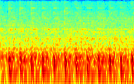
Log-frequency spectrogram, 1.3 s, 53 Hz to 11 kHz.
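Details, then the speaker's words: Restored air compressor pump on an 80 gallon tank building pressure toward 20 psi for a leak test: quick, even thumping pulses about seven a second, low and steady, no knocks or squeals, relatively quiet; normal running. "I still can't get over how quiet this thing is. It might sound quite loud to you guys, but relatively speaking, it's pretty quiet."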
